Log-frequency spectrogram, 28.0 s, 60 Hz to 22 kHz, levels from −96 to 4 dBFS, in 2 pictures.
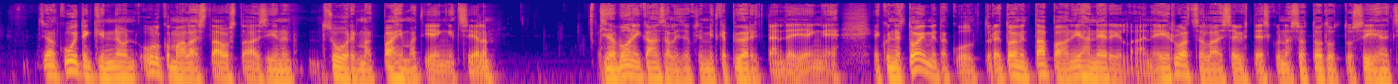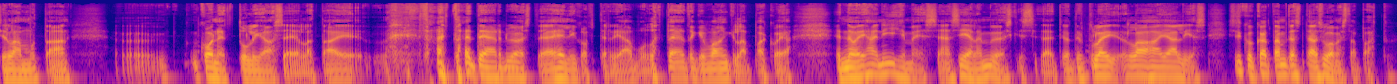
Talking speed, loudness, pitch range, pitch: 150 wpm, -22 LUFS, 85-105 Hz, 95 Hz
